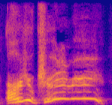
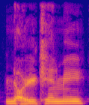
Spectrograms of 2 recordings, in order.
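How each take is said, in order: First: Very high, loud mock screech; frustrated outburst. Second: Higher-pitched, mock-incredulous protest; frustrated disbelief. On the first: Reviewer voicing viewers at the cliffhanger ending, frustrated screech. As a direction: explode in hammed-up disbelief. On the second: Reviewer voicing viewers at the cliffhanger ending, frustrated disbelief. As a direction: act out a viewer in exasperated disbelief. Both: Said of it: "everyone was frustrated at the ending".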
